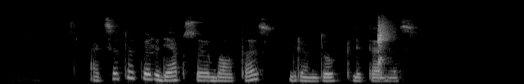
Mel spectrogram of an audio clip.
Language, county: Lithuanian, Vilnius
